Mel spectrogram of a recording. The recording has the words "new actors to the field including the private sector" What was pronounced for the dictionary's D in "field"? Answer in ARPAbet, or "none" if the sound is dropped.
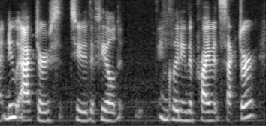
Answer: D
